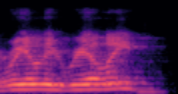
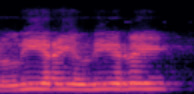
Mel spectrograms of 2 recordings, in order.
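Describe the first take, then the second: First: The R sound is pronounced as R. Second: The R sound is replaced with an L. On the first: "instead of really really" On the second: "you know how Japanese people say liri liri"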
